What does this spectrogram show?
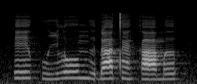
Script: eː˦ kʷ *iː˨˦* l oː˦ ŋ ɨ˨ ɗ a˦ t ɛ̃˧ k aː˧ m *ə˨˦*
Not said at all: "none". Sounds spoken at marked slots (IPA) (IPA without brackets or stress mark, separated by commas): iː˨˦, ə˦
